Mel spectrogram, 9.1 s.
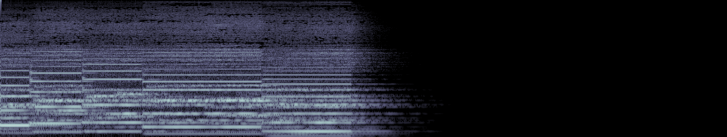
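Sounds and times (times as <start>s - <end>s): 
bass: 0.0s - 4.7s.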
